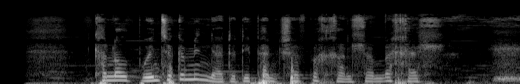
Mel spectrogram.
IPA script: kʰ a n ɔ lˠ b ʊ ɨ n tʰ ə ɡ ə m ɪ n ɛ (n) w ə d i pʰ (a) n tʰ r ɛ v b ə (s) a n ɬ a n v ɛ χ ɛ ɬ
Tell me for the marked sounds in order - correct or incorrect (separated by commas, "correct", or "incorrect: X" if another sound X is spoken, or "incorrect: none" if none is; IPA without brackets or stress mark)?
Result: incorrect: d, incorrect: ɛ, incorrect: χ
